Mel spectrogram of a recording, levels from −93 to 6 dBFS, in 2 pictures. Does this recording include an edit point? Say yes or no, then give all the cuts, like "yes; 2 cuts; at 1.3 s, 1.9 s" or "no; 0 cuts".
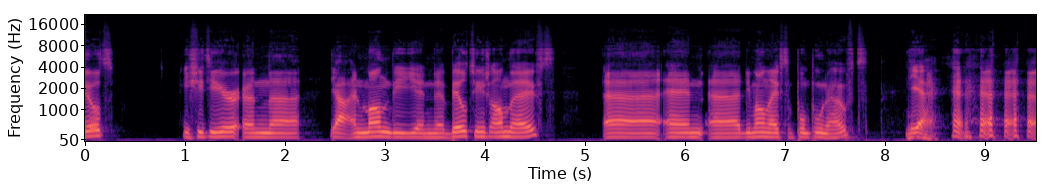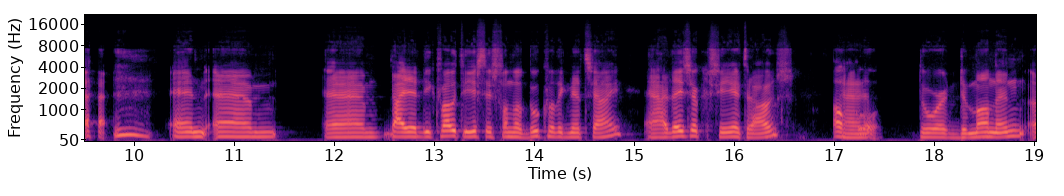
no; 0 cuts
